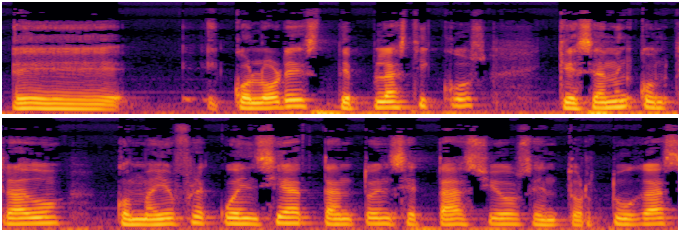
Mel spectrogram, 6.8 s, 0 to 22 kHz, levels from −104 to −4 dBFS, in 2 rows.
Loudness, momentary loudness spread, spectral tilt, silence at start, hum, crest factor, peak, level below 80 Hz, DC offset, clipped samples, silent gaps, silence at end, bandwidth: -22 LUFS; 9 LU; -6 dB/octave; 0 s; none; 16 dB; -6 dBFS; -40 dBFS; under 0.1%; under 0.1%; none; 0 s; 17.5 kHz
